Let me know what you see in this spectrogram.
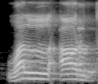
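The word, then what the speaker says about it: والأرض: হ্যাঁ একটা হলো র মোটা, তারপর দদ মোটা, রয়েও জজম দদেও জজম করবো, তো দদের উচ্চারণ করাটা একটু কষ্টকর হয়ে যায়, তবে করতে হবে।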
